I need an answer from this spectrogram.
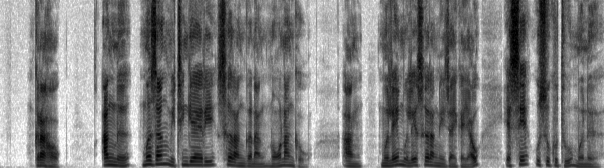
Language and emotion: Bodo, fearful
